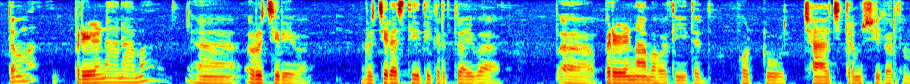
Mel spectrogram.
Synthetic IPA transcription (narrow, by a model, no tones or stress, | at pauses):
t̪ɐmɐmɐpɾeːɾɐɳaːnaːmɐ | ɾut͡ʃiɾeːʋɐ | ɾut͡ʃiɾɐst̪ʰiːt̪ikɾɪt̪ʋɐjʋɐ | pɾeːɾɳaːbʱɐʋɐt̪iːt̪ɐd̪ | pʰoːʈːuːt͡ʃʰaːt͡ʃi̥t̪ɾɐmsʋiːkɐɾt̪um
